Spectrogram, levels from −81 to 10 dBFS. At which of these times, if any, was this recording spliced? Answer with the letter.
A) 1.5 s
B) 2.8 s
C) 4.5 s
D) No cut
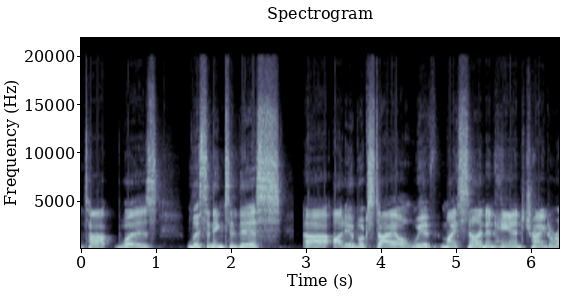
B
